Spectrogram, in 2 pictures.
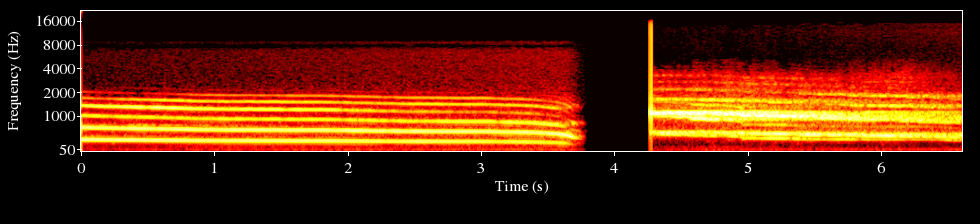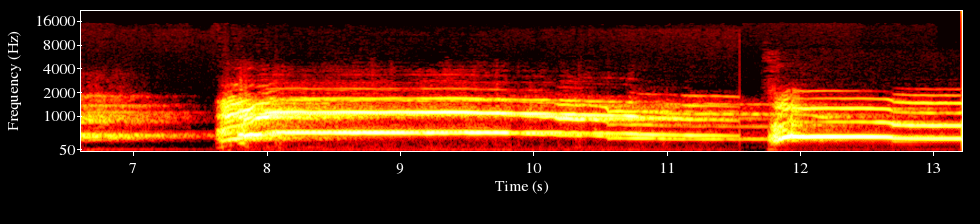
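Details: Wolves howling: long sustained mournful tones, each lasting three to four seconds, holding steady and then sagging slightly in pitch, with several voices overlapping and brief gaps between howls.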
